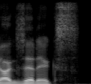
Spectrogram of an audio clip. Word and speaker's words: Auxetics: going to be telling the origin story of otics did I pronounce that correctly Ramsay that's correct otics otic autic so autic is a Medtech company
